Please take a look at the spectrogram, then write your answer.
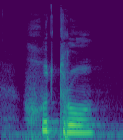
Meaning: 1. fur (hairy coat of various mammal species) 2. fur (hairy skin of an animal processed into clothing for humans)
- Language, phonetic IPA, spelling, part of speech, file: Ukrainian, [ˈxutrɔ], хутро, noun, Uk-хутро.ogg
